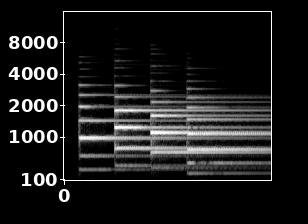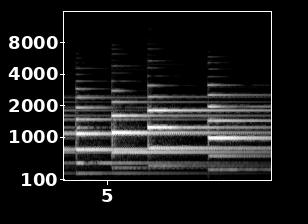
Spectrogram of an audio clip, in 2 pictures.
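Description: Bell-like chime tones playing a slow eight-note phrase: two groups of four strikes, each note ringing on and fading as the next is struck. The chimes begin about a third of a second in.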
